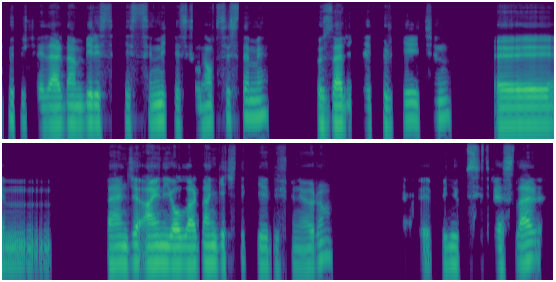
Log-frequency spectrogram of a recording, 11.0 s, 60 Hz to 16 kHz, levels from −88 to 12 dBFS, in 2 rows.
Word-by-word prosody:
kötü 135 -2 -10
şeylerden 115 +1 +2
birisi 120 -1 +1
kesinlikle 120 -1 -4
sınav 115 +4 -5
sistemi. 150 +4 -3 0.5
Özellikle 115 0 +1
Türkiye 135 +5 -3
için, 145 +3 -7 0.4
emm, 115 - +3 0.7
bence 120 +2 +2
aynı 120 +1 +6
yollardan 120 +1 +4
geçtik 125 0 -8
diye 115 -2 -4
düşünüyorum. 110 +7 -8 0.9
Eee, - - -8
büyük 115 +1 -4
stresler, 140 +2 +1
120 Hz, 105 wpm, -27 LUFS, 115-125 Hz, 0.9 s, aynı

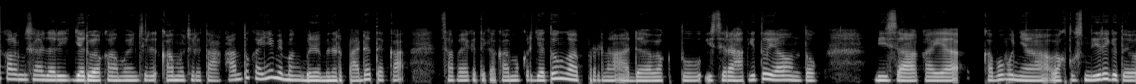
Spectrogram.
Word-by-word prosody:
kalau 240 -1 0
misal 220 -2 0
dari 195 0 +3
jadwal 195 -1 +5
kamu 190 -1 0
yang - - -4
ceri 200 -1 -2
kamu 195 0 +1
ceritakan 195 +2 -5
tuh 310 - -4
kayaknya 270 +2 0
memang 210 -5 +2
bener-bener 185 0 +3
padat 180 +7 -2
ya 200 - -3
Kak, 195 +1 -7 0.3
sampai 190 -1 -3
ketika - - -4
kamu 190 +1 -1
kerja 195 -1 -1
tuh 265 +8 +1
nggak 230 -6 +2
pernah 185 -2 -3
ada 175 -1 +1
waktu 180 +1 -4
istirahat 190 0 -1
gitu 240 +4 +1
ya 205 -3 +3
untuk 180 -2 -3 0.5
bisa 185 -2 +1
kayak 180 0 +1 0.2
kamu 195 +1 -2
punya 195 -5 +2 0.3
waktu 180 - -3
sendiri 220 +4 +3
gitu 205 -4 +2
195 Hz, 190 wpm, -20 LUFS, 185-205 Hz, 0.5 s, jadwal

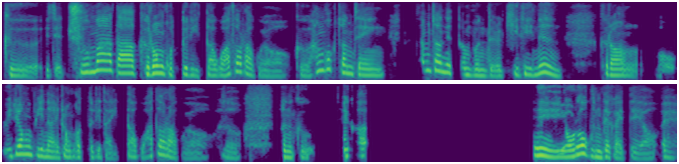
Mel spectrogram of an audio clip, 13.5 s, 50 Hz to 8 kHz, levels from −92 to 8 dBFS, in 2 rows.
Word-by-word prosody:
그 170 -5 -6
이제 165 -4 -9
주마다 270 -3 +5
그런 235 +2 +5
곳들이 200 -2 -3
있다고 180 +1 -4
하더라고요. 290 -1 -3
그 - - -11
"한국전쟁 230 - -1 0.4
참전했던 280 -11 +1
분들 170 -2 -4
기리는 205 +1 -1 0.4
그런 185 -1 -1 0.2
뭐 - - -13
위령비나 215 -5 +1
이런 190 +3 -4
것들이 190 -2 -7
다 - - -12
있다."고 - - -10
하더라고요. - - -5
그래서 - - -13 0.4
저는 180 -3 -1
그 - - -9 0.3
제가 210 - -2 1.7
네 215 -6 +7
여러 200 +10 +8
군데가 190 - -1
있대요. 150 -2 -10
예. 175 -3 -9
200 Hz, 320 characters per minute, -21 LUFS, 180-255 Hz, 1.7 s, 여러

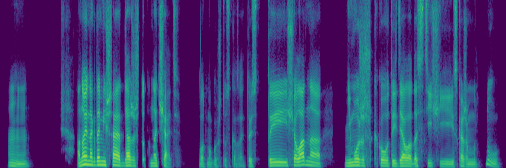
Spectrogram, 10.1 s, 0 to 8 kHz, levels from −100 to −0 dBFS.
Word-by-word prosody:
Мгм. 110 -4 -7 0.9
Оно 190 +4 +6
иногда 180 -2 +5
мешает 165 -4 +3
даже 140 -1 +4
что-то 130 +1 -9
начать. 130 -1 -3 0.4
Вот - - -10
могу - - -15
что - - -19
сказать. - - -15
То - - -9
есть - - -2 0.2
ты 145 - 0 0.3
еще 145 +2 -1
ладно 160 -3 +2 0.4
не 130 +1 -3
можешь 145 -4 0
какого-то 130 -2 -2
идеала 125 0 +2
достичь 115 +1 +1
и, 105 -1 -7
скажем, 105 -3 -4
ну, 120 - -9
130 Hz, 140 wpm, -24 LUFS, 115-155 Hz, 0.9 s, Оно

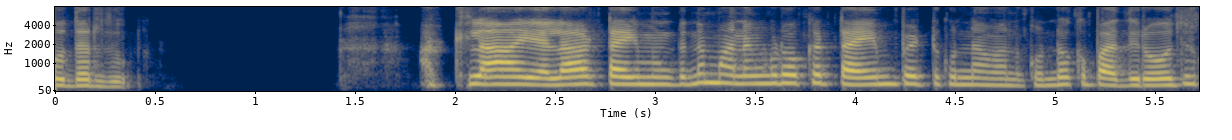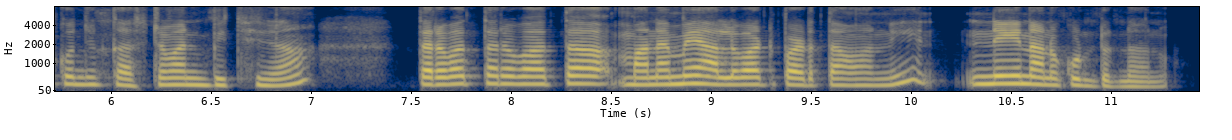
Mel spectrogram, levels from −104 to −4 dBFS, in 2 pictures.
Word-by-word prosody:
కుదరదు. 210 -5 -3 1.5
అట్లా 255 +3 -1 0.3
ఎలా 240 +2 +3 0.2
టైం 260 -1 +4
ఉంటుందో 255 +5 -4
మనం 275 -1 -2
గూడా 295 0 +1
ఒక 300 0 -2
టైం 250 +1 +2
పెట్టుకున్నాం 255 -3 -5
అనుకోండొక 220 +5 -7
10 225 0 -1
రోజులు 230 +5 -2
కొంచెం 250 -1 -3
కష్టం 230 +3 -2
అనిపించినా 225 0 -4 0.7
తర్వాత, 260 +2 +3
తర్వాత 265 0 +1 0.3
మనమే 250 +3 +4
అలవాటు 250 +1 +2
పడతామని 225 +3 -2 0.4
నేననుకుంటున్నాను. 205 -10 +1
245 Hz, 115 wpm, -24 LUFS, 225-265 Hz, 1.5 s, టైం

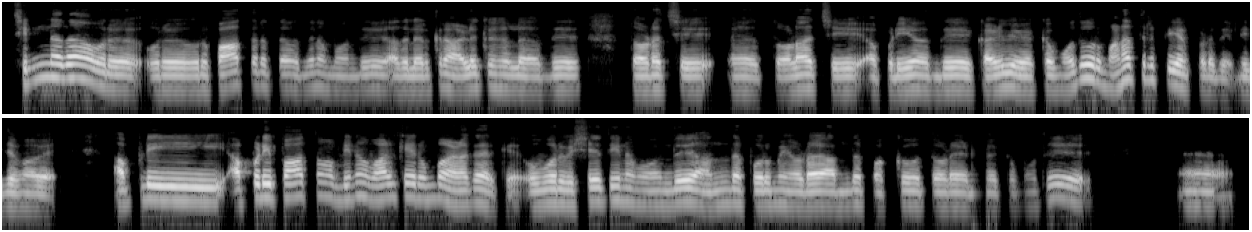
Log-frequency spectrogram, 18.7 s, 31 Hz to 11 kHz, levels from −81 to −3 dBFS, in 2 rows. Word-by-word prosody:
சின்னதா 210 +4 +4 0.2
ஒரு 125 -3 +3 0.3
ஒரு 120 0 +2 0.2
ஒரு 120 0 -2
பாத்திரத்தை 145 -3 0
வந்து 130 +3 -8
நம்ம 120 -2 -12
வந்து 120 +2 -7 0.2
அதுல 115 0 0
இருக்குற 130 +3 -2
அழுக்குகள 125 0 -1
வந்து 115 +2 -3 0.5
தொடச்சு, 115 0 +1 0.6
துலச்சு, 115 0 +1 0.2
அப்படியே, 110 +3 0
வந்து 120 +2 0 0.2
கழுவி 125 +3 +4
வைக்கும்போது 120 - -2
ஒரு 170 - -1
மனதிருப்தி 195 -5 0
ஏற்படுது. 105 -4 -6
நிஜமாவே, 110 -1 0 0.5
அப்படி 160 +5 0 0.6
அப்படி 175 +7 +2
பாத்தோம். 185 +1 +1
அப்படின்னா, 165 +4 -4
வாழ்க்கை 175 +2 +1
ரொம்ப 165 +1 -2
அழகா 125 +2 +2
இருக்கு. - - -8 0.2
ஒவ்வொரு, 135 +2 +2
விஷயத்தையும் 145 +3 -2
நம்ம 130 -2 -5
வந்து 130 +3 +1 0.2
அந்த 130 +3 -2
பொறுமையோட 125 -2 0 0.2
அந்த 120 +2 -5
பக்குவத்தோட 115 0 -4 0.3
வைக்கும்போது 115 +8 -12 1.2
அ. - - -11
125 Hz, 130 wpm, -23 LUFS, 115-150 Hz, 1.2 s, சின்னதா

